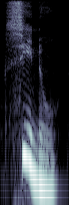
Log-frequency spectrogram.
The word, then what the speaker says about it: Xenu: No sé cómo se pronuncia en español, pero en inglés lo pronuncian como Xenu.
